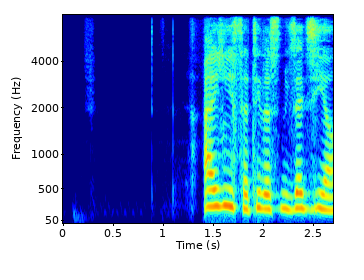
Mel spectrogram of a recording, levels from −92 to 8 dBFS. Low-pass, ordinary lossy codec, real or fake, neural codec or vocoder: none; none; fake; codec, 16 kHz, 0.5 kbps, FunCodec, trained on LibriTTS, 25 frames a second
